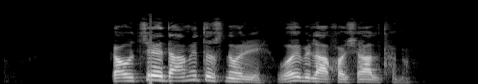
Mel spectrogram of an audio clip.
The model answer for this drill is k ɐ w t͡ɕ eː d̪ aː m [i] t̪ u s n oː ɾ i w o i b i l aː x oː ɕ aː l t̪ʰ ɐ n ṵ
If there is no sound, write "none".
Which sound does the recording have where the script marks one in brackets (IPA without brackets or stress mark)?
i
